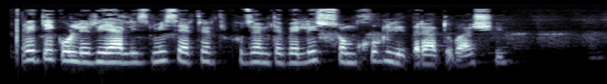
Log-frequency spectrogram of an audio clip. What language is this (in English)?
Georgian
